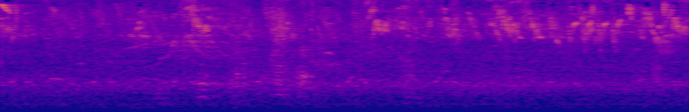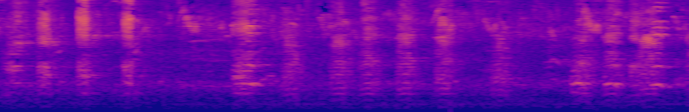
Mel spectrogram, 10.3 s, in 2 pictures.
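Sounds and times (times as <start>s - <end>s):
birds chirping and trilling: 0.0s - 10.3s.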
